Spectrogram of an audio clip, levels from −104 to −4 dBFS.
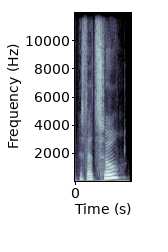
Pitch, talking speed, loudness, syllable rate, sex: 225 Hz, 250 wpm, -16 LUFS, 6.1 syllables/s, female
